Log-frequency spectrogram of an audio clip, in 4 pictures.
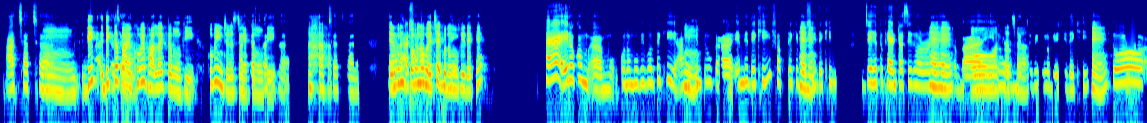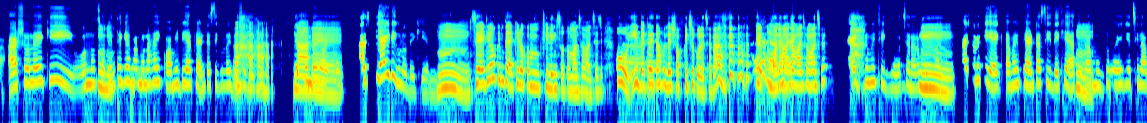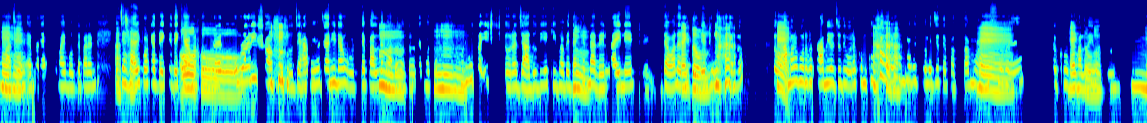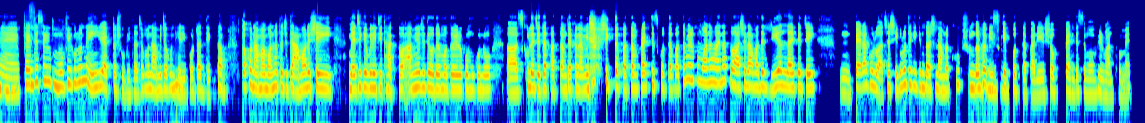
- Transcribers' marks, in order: static; other background noise; chuckle; chuckle; laughing while speaking: "সেজন্যই হয়তো"; distorted speech; chuckle; laughing while speaking: "এরকম মনে হয় না মাঝে মাঝে?"; drawn out: "ওহো!"; chuckle; unintelligible speech; chuckle; chuckle; laughing while speaking: "কোথাও"; other noise; chuckle; tapping; laughing while speaking: "সুন্দরভাবে"
- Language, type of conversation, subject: Bengali, unstructured, কোন ধরনের সিনেমা দেখতে আপনার সবচেয়ে বেশি ভালো লাগে?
